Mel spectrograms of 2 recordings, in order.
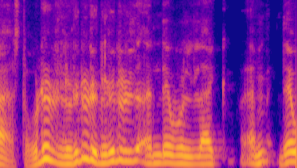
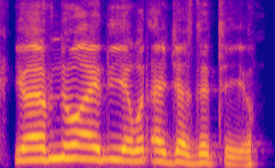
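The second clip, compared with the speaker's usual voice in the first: laughing; 5 semitones higher than usual. Real, not acted. Laughing through his curse.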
